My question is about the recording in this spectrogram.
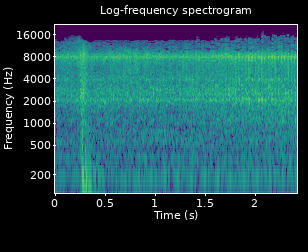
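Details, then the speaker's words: Skoda Octavia A5 1.9 TDI, noise near the accessory belt, with new timing belt, rollers and alternator tensioner: steady diesel idle with a constant whirring drone after one start-up knock, traced to a rustling A/C compressor. "а от компресор вже шорух має є не знаю чи на відео на відео чути чи ні"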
